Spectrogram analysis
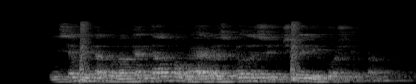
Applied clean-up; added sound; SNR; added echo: none; Snare drum; 11 dB; reverberation time 1.1 s.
